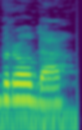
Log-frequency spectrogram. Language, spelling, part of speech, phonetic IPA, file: Polish, broda, noun, [ˈbrɔda], Pl-broda.ogg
